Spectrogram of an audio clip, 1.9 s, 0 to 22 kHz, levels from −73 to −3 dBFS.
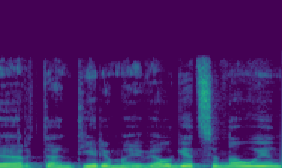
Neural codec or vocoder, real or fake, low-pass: none; real; 14.4 kHz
